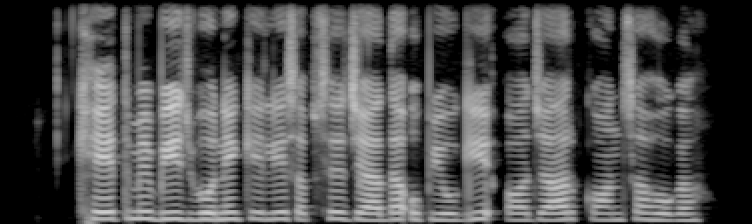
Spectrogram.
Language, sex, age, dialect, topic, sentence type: Magahi, female, 25-30, Western, agriculture, question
